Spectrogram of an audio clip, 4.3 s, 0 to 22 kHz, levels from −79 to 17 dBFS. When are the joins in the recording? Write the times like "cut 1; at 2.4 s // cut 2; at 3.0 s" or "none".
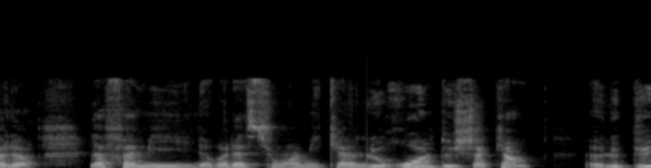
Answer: cut 1; at 2.4 s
